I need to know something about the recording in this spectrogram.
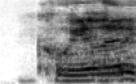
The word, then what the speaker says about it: Coelho: I don't know how to pronounce his last name. Coelho, yeah.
